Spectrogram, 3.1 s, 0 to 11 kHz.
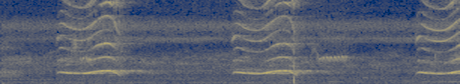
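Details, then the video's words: Asian koel at sunset, calling in spring as a herald of spring: a clear, rising whistled 'ku-hoo' repeated about every 1.2 seconds over a soft background hum. "মা আপনারা শুনতে পাচ্ছেন কোকিলের কুহু কুহু কন্ঠে সেই সকলের পরিচিত সুর"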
